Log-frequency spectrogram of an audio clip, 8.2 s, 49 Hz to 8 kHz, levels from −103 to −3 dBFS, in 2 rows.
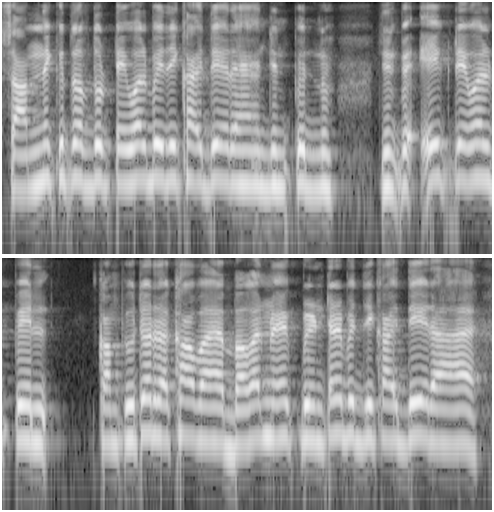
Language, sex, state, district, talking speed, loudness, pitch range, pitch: Hindi, male, Jharkhand, Garhwa, 220 wpm, -15 LUFS, 195-220 Hz, 205 Hz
